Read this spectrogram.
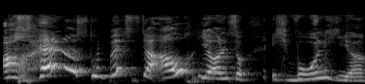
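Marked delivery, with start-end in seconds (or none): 0.0-2.2 put-on full-mouth voice, much louder. Retelling meeting Pina on the bus, imitating her talking with a stuffed mouth. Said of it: "mit so vollgestopftem Mund".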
